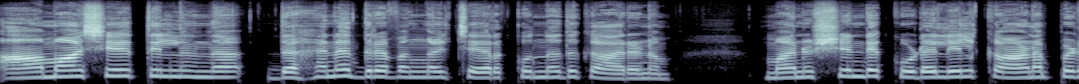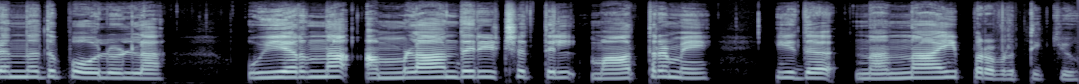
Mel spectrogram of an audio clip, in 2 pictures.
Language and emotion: Malayalam, neutral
